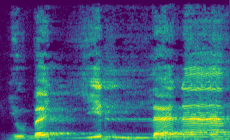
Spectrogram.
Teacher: Dia idgham itu artinya memasukkan, ya, huruf pertama ke dalam huruf kedua, ya, dilebur artinya, ya. Nah, namun di sini dia tidak berdengung, sehingga bunyi nun dan huruf nunnya hilang karena sudah masuk ke dalam huruf lam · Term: idgham bila gunnah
